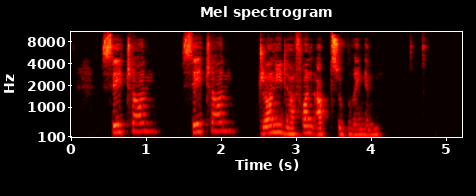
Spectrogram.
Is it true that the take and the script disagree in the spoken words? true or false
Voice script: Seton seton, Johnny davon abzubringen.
false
